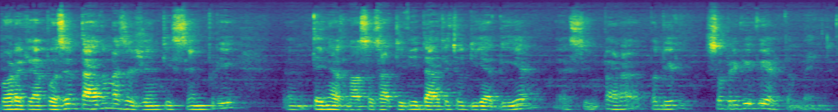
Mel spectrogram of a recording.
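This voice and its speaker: In a dark, mellow tone, a man speaks at a moderate pace and medium pitch with ordinary pitch variation and a somewhat breathy quality. Audible room echo surrounds his voice. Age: 70s. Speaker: retired farmer and lay church leader. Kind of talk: interview, life story. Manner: halting, with fillers and repetitions.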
